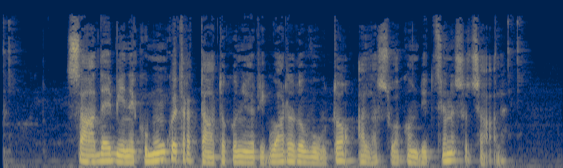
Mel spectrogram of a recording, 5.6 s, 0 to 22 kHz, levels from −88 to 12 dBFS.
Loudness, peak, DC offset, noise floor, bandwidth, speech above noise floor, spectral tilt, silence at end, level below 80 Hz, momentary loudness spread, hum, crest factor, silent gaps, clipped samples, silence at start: -15 LUFS; -2 dBFS; under 0.1%; -51 dBFS; 15.5 kHz; 36 dB; -5.5 dB/octave; 0.55 s; -42 dBFS; 10 LU; none; 14 dB; none; under 0.1%; 0.7 s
